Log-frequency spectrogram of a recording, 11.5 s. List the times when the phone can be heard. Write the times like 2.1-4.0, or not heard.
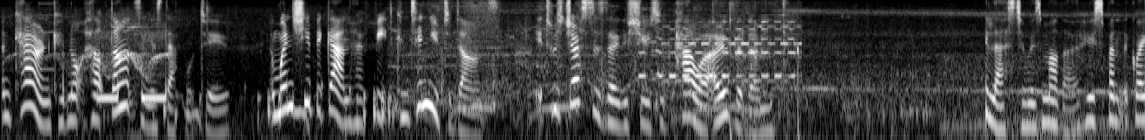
0.4-1.7, 6.3-8.1.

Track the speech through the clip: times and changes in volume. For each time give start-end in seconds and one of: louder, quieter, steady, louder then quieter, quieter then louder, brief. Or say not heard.
0.0-7.8 steady
9.8-11.4 brief.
